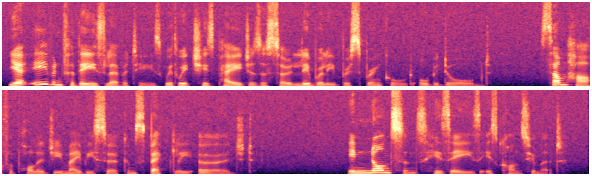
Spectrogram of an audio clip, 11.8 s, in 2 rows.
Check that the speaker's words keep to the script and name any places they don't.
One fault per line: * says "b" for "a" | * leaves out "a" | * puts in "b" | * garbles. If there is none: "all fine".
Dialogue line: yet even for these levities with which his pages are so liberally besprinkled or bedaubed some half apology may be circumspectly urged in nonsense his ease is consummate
all fine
